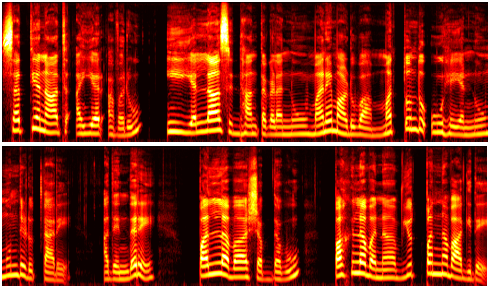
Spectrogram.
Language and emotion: Kannada, neutral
